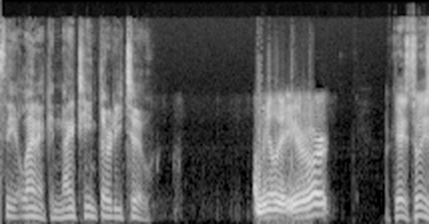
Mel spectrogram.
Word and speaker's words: Earhart: Oh, yeah, you got it right, Earhart.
